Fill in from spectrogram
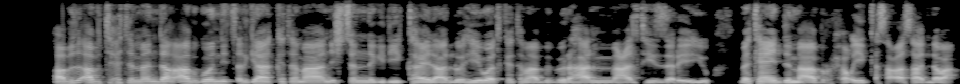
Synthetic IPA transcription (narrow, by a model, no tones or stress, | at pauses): ʔaβziaβt̪ʰɨħt̪ʰimɐnd̪ɐχʼaβɡo̞nit͡sʼɨd̪ɡiakʰɐt̪ʰɐmanɨʃt̪ʰɐnːɨɡd̪ijɪkʰːajɛd̪alːohiwɔt̪kʰɐt̪ʰɐmabɨbɨɾhanmɨma̰ʕalt̪ʰizɐɾʔiʔɨjːu | mɐkʰajɛd̪ɨmːa̰ʔaβɾɨħoχʼjɪkʼːɐsa̰χʼɐsalːɐwa̰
